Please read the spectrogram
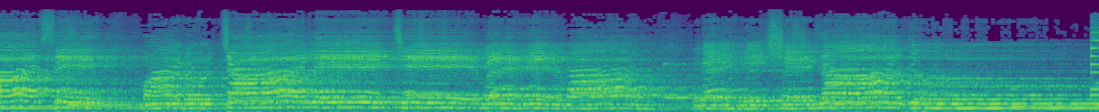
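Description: Gujarati devotional song (bhajan): melodic singing over a steady low drone, with a few sharp strikes now and then.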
